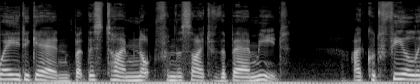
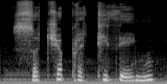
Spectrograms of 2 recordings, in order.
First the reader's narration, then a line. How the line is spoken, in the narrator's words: he whispered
